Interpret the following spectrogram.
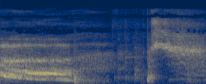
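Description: A man's loud, drawn-out yell that falls steadily in pitch over about a second and a half, then a shorter, higher-pitched cry about three seconds in.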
